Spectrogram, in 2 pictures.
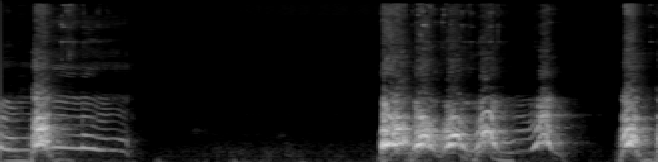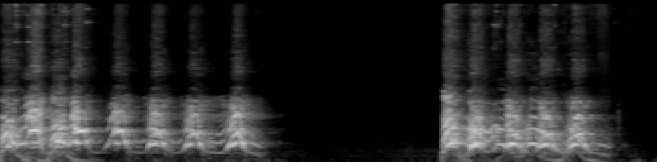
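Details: A Great Dane and a Standard Poodle, domestic dogs, making howling and weird noises: one brief tonal howl opening, then three clusters of rapid, choppy yelping bursts separated by silences of about two seconds.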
